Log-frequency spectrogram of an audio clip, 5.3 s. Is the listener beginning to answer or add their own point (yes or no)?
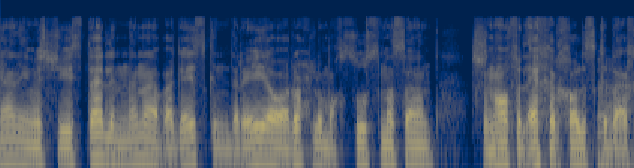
yes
